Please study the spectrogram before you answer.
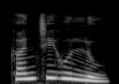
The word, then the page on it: ಕಂಚಿಹುಲ್ಲು: Kannada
